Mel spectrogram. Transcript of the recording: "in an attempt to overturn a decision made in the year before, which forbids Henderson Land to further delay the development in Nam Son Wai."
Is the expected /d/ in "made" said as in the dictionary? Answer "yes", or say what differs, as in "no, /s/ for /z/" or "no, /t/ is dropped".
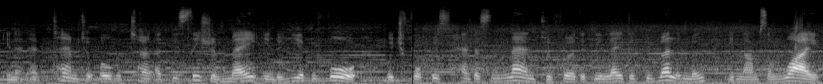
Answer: no, /d/ is dropped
